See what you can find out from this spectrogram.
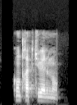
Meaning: contractually
- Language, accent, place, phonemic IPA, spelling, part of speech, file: French, France, Lyon, /kɔ̃.tʁak.tɥɛl.mɑ̃/, contractuellement, adverb, LL-Q150 (fra)-contractuellement.wav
